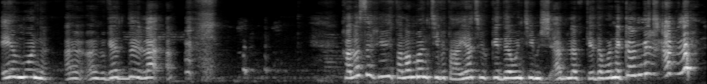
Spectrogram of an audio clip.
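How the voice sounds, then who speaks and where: Excitable Egyptian woman hosting a live stream. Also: high voice, very fast. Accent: Egyptian Arabic. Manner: excitable, swears oaths, laughs often. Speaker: crochet channel host. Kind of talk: live-stream giveaway chat.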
